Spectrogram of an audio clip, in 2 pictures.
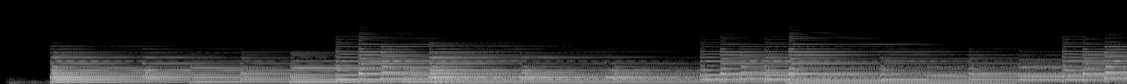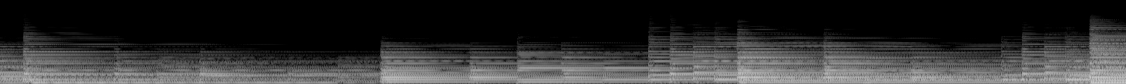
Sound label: Bluethner 278 Player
